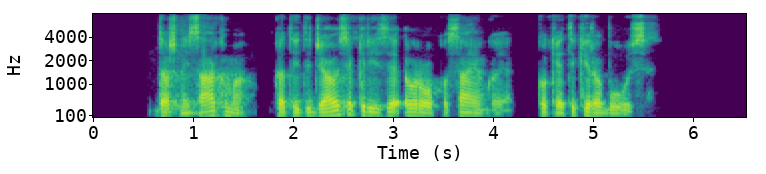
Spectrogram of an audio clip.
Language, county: Lithuanian, Panevėžys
